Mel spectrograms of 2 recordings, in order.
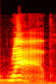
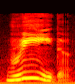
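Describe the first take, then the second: First: The vowel is a short e sound. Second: The vowel is a long ee sound. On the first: This is the perfect-tense form of the verb. "它的一个完成时叫做read" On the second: This is the plain form of the verb. "这里的这个读是用read"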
